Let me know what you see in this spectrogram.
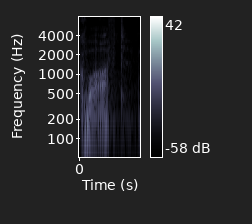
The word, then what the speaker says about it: coiffed: His coiffed beard, if I can say perfectly coiffed. – Believe it's pronounced quaffed, but go off.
